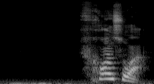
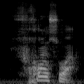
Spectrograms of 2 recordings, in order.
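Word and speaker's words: François: Frana. F A N C O E S Frana.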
